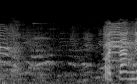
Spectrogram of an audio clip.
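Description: Children's voices calling and shouting while they play, with a high call at the start, quieter voices in the middle, and a loud voice starting about a second and a half in.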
